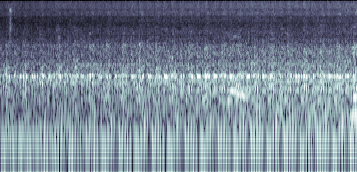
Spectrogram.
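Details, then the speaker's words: International (Navistar) diesel bought cheap, hard to start after long standing with low compression and carbon under valves: steady turbo whistle over an uneven idle stumbling about three times a second; engine also uses oil, injectors need work. "Вот так, зверь работает. Турбина свистит, да."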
